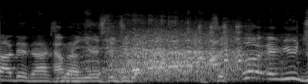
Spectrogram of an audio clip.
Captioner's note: audience laughs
